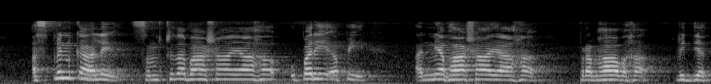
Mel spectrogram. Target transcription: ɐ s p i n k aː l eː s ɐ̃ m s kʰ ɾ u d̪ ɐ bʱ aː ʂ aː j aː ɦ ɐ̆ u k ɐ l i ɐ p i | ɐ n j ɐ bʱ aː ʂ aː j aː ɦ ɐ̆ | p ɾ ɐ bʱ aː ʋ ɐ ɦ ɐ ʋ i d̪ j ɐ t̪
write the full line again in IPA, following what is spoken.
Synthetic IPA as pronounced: ɐ s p i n k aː l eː s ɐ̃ m s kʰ ɾ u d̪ ɐ bʱ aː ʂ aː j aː ɦ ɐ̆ u p ɐ ɾ i ɐ p i | ɐ n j ɐ bʱ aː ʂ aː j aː ɦ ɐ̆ | p ɾ ɐ bʱ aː ʋ ɐ ɦ ɐ ʋ i d̪ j ɐ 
